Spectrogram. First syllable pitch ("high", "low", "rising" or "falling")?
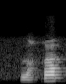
low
